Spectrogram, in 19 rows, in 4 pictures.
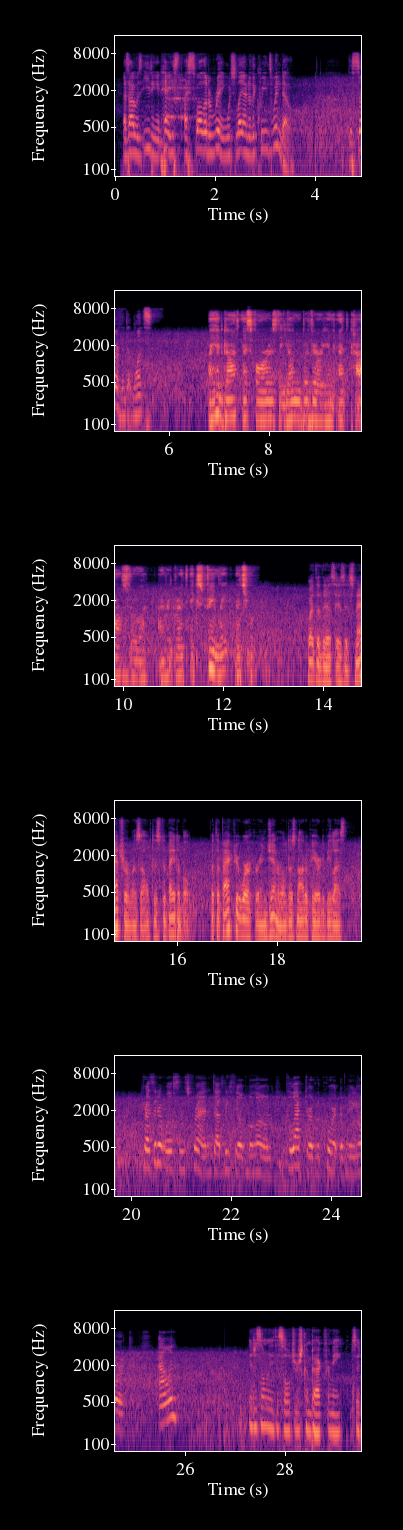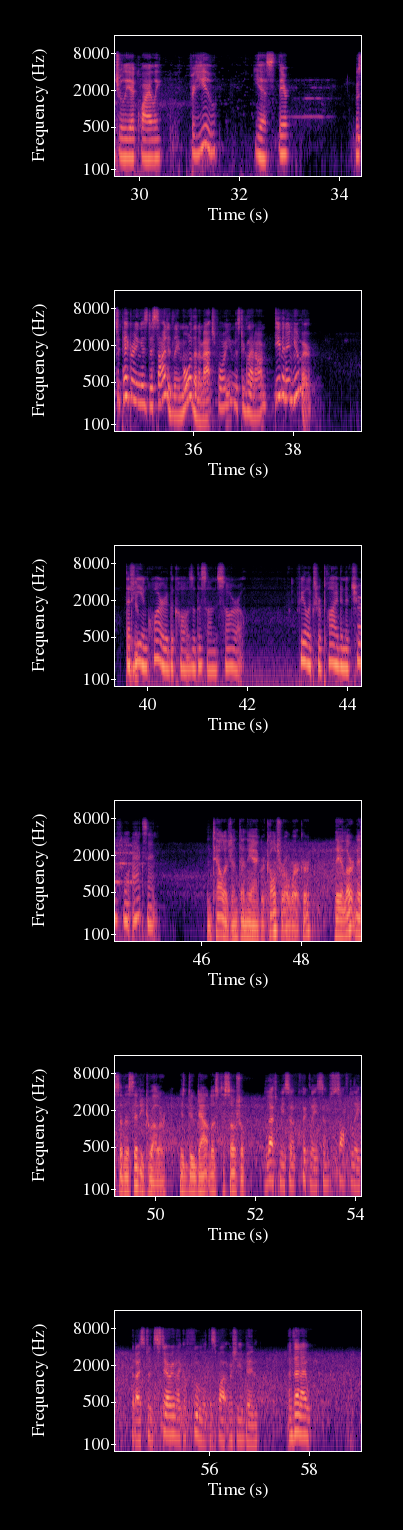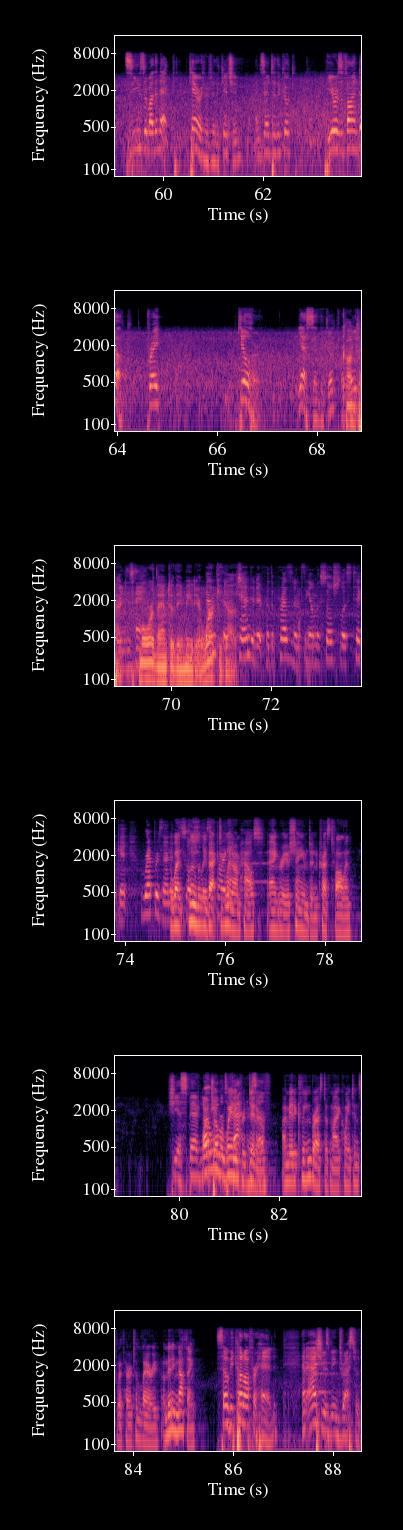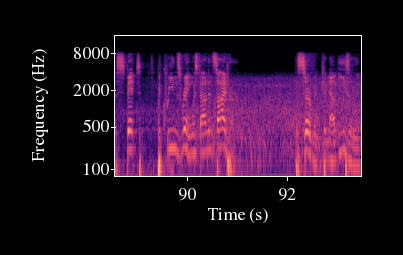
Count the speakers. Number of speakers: seven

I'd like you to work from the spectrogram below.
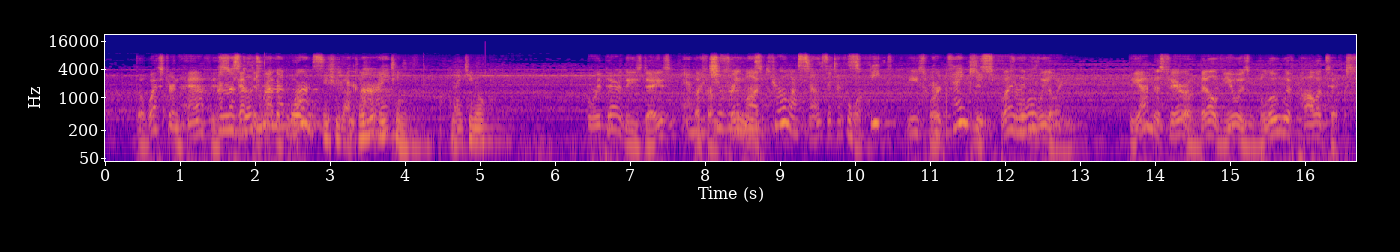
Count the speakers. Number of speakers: three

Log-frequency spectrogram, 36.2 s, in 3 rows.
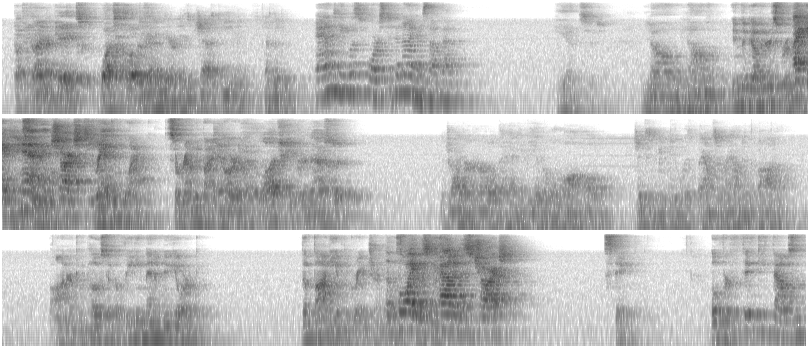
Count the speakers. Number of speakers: six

